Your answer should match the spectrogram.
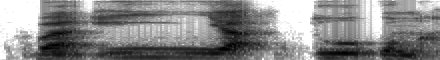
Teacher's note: حمزہ کے اوپر جزم ہے، اس کو جھٹکے سے ادا کریں گے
